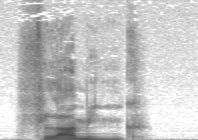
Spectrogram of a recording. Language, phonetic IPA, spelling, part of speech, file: Polish, [ˈflãmʲĩŋk], flaming, noun, Pl-flaming.ogg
